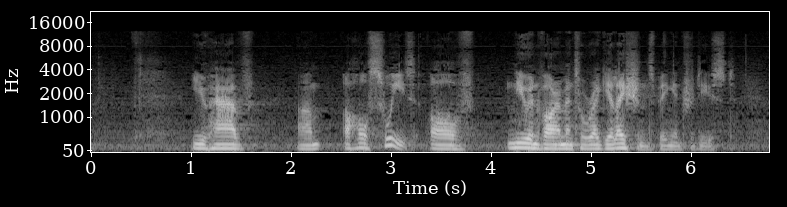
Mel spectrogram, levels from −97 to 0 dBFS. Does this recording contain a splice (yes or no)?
no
